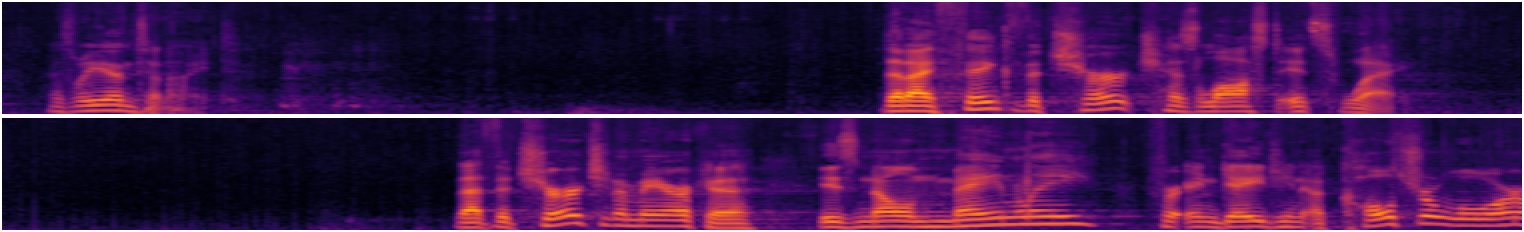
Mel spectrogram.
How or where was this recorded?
live audience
